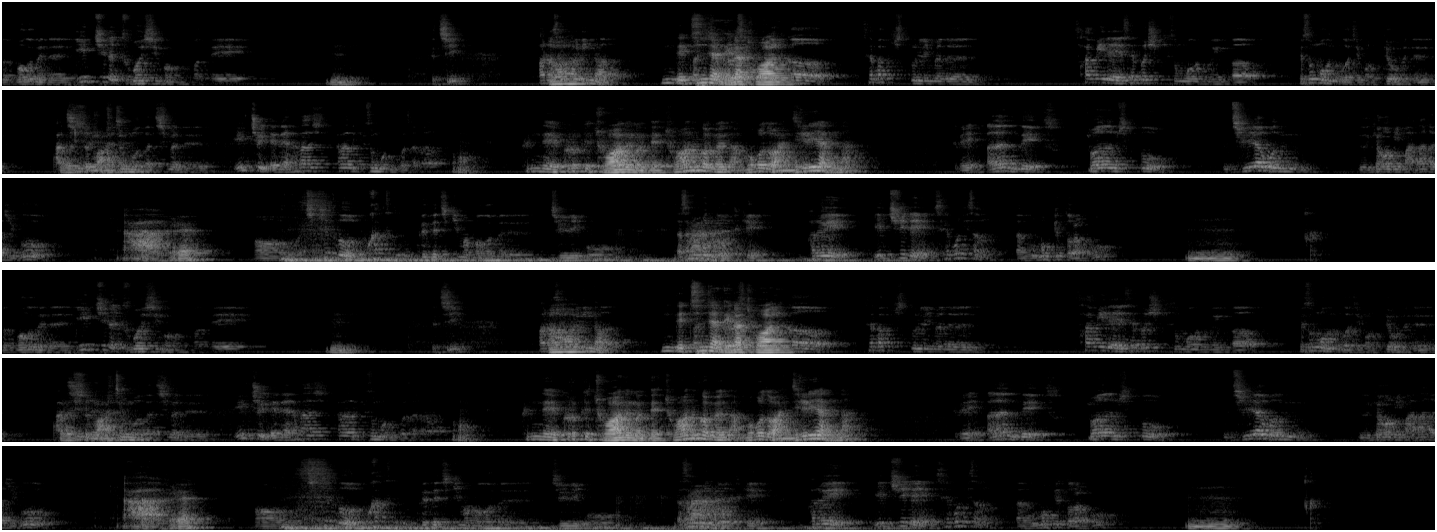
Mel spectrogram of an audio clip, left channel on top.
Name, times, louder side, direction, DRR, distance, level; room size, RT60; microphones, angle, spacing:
voice 1, 0.0-2.4 4.4-4.6 5.4-6.1 6.9-8.2 8.6-9.8 10.7-12.5 13.0-14.3 14.9-16.4 16.6-18.7 23.8-24.9 25.2-26.0 26.5-27.4 27.9-29.1 31.2-34.8 35.4-36.3 36.7-39.7, left 2 dB, 70° left, -1 dB, 1.0 m, -44 dB
voice 2, 5.5-6.0 6.6-7.8 14.9-15.7 18.9-19.0 19.5-22.8 29.9-30.6 31.6-31.9 35.5-35.9 40.5-41.1, equal, 20° right, 0 dB, 0.6 m, -33 dB
sound 1, 31.4-37.9, left 1 dB, 20° left, 0.4 m, -45 dB
4.9 x 2.4 x 3.0 m, 0.65 s
head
